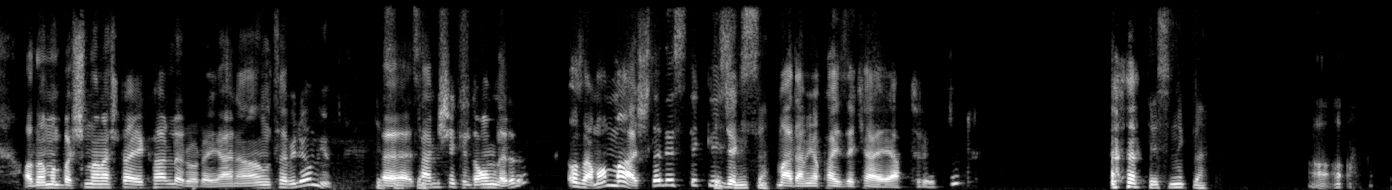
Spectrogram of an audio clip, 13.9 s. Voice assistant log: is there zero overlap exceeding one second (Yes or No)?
Yes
